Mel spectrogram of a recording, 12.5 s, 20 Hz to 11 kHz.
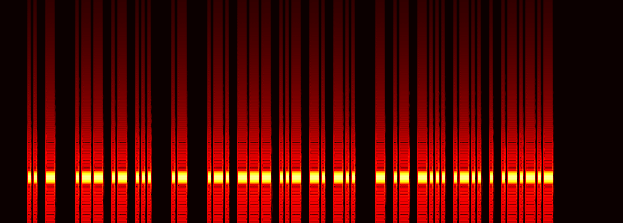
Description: Morse code, heard as a keyed tone, about 20 wpm, 700 Hz. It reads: IT WAS A ROUND TABLE.
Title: Sentences from Top 400 Words 20wpm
